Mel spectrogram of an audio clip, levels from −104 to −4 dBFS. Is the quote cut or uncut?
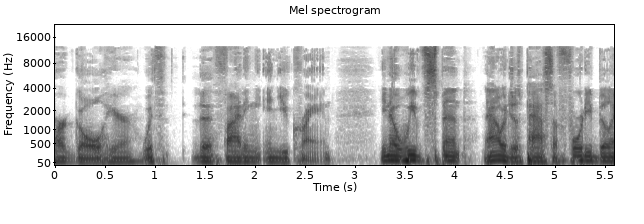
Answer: cut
